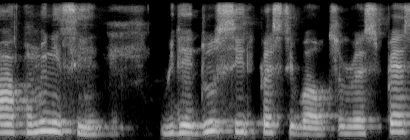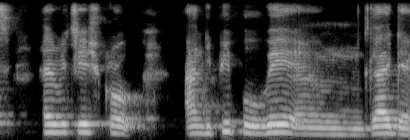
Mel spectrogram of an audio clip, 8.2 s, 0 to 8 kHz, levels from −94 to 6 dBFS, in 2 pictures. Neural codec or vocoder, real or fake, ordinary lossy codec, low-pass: codec, 44.1 kHz, 7.8 kbps, DAC; fake; none; 7.2 kHz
